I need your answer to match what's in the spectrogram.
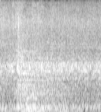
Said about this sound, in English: Shut the engine off. I'll need to be able to hear.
